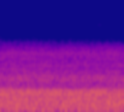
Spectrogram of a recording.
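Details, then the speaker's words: Diesel heater newly fitted in Renault Master MWB campervan, fuel line primed: soft steady whooshing roar from fan and burner, even with no ticking or pulsing; running healthy. "nice or not listen to that i can't hear it ticking neither"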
